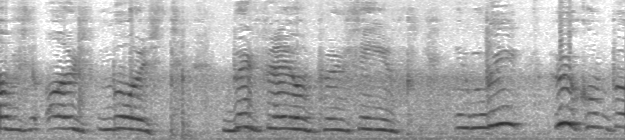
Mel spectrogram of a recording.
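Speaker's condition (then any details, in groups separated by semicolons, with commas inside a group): Cerebral palsy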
